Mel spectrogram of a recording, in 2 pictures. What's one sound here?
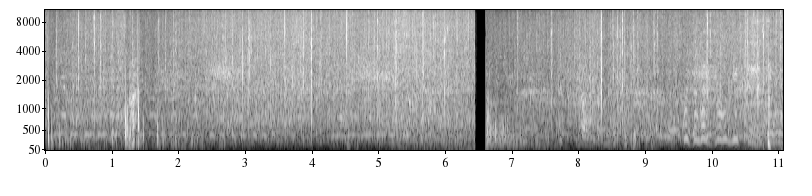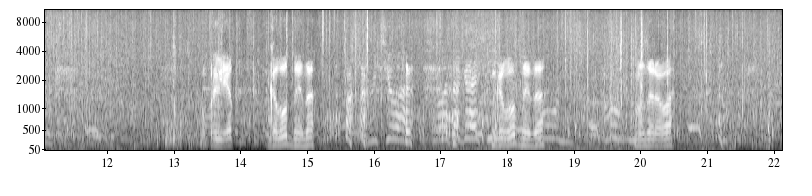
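Pigeons flap their wings loudly as they take off and land.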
